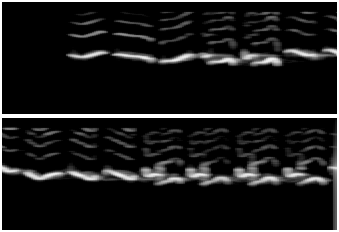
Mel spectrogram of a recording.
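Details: A lined seedeater sings the classic "praia" song type, a fast run of clear, high whistled notes, about three per second, sliding and varied in pitch, with no other sounds behind it.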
